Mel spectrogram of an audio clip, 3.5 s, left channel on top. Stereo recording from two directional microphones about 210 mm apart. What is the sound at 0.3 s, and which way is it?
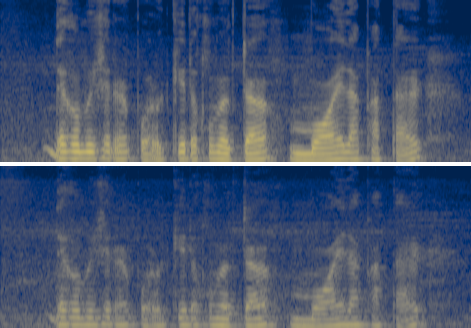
Speech, 65° left (ahead or behind).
